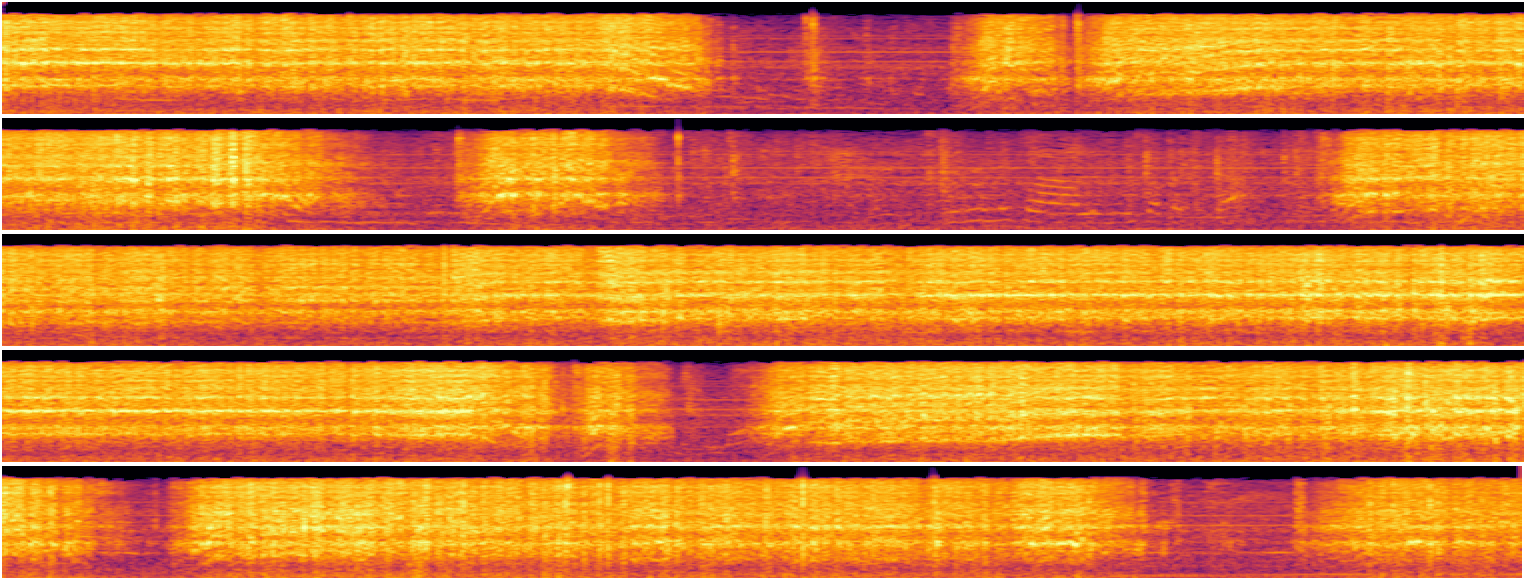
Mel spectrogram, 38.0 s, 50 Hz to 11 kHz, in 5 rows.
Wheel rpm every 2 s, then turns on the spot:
230, 140, 70, 210, 100, 10, 0, 150, 200, 230, 230, 230, 130, 130, 220, 100, 190, 140, 80.
none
